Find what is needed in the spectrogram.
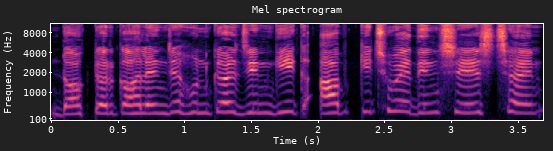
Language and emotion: Maithili, sad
